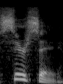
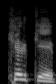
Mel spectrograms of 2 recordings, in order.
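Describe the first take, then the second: First: The name begins with a soft S sound. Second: The name begins with a hard K sound. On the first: "I call it Circe" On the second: "pronounced Kirk"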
